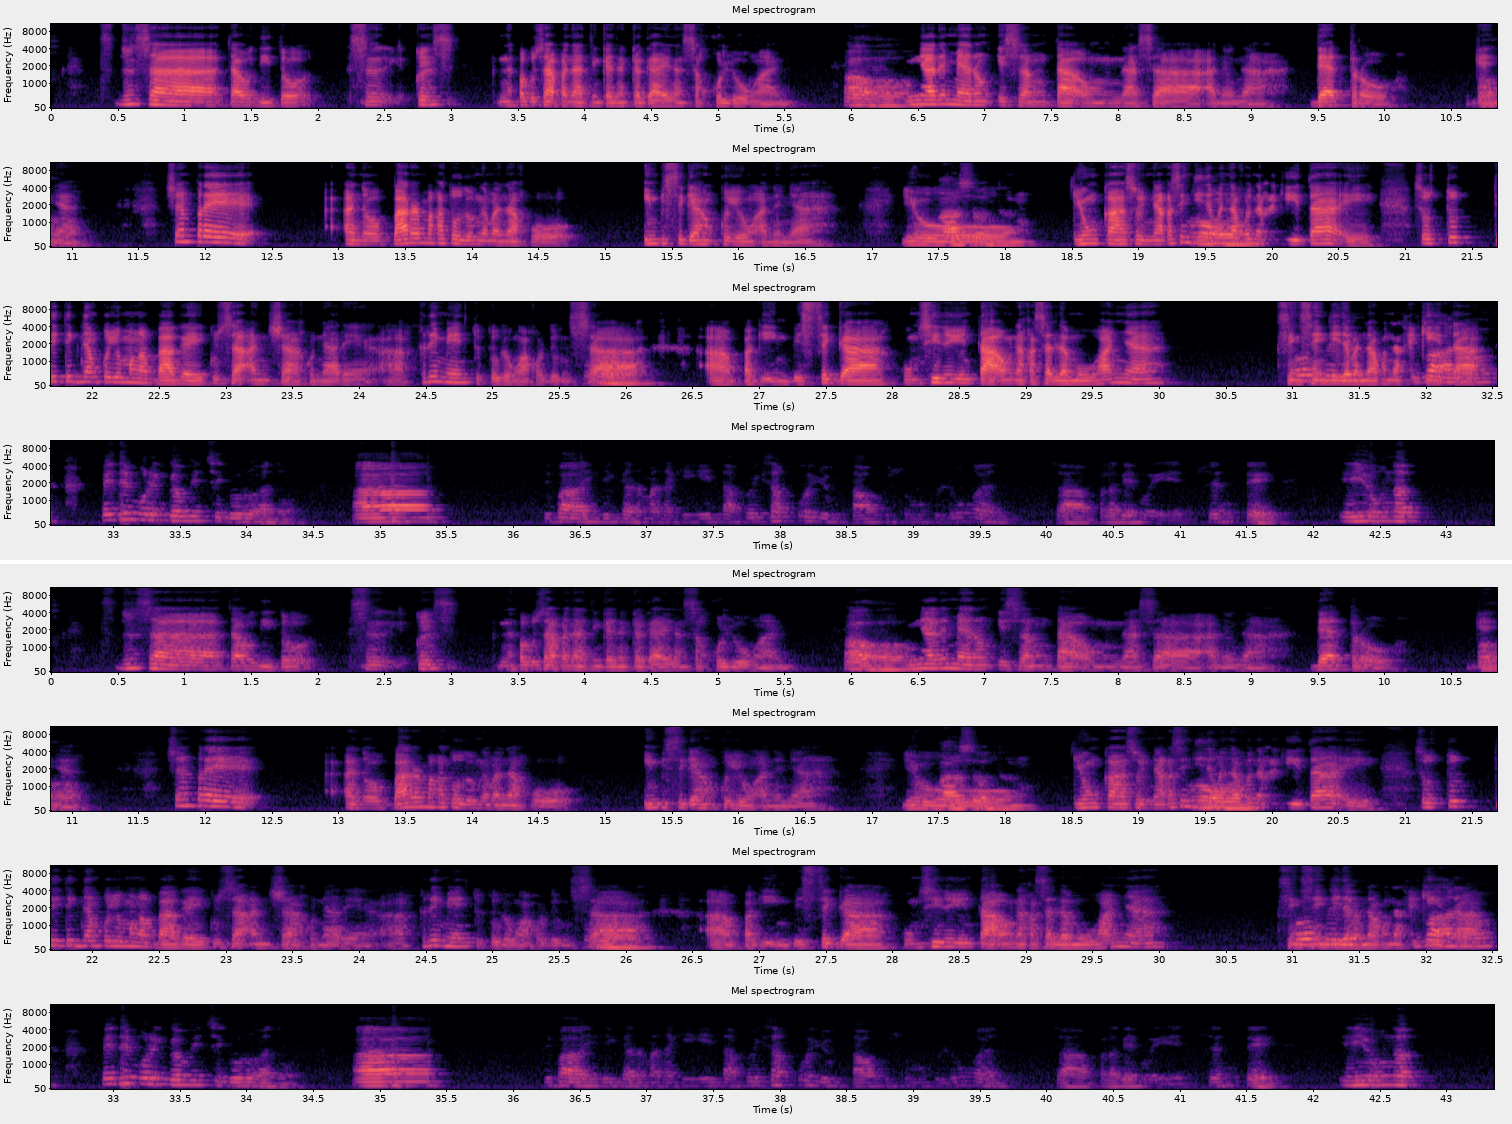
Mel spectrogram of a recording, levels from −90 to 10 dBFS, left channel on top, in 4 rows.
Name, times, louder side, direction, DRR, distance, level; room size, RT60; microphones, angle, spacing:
voice 1, 0.5-1.9 2.2-3.0 3.3-5.6 6.4-10.1 10.7-11.1 11.5-12.4 13.0-14.7 15.3-16.7 17.0-18.2 18.5-21.4 21.7-26.1 26.6-30.0 30.9-32.4, left 5 dB, 50° left, 0.3 m, -30 dB
voice 2, 5.9-6.5 10.7-11.1 17.2-18.1 19.4-19.8 25.7-26.2 31.0-31.6 32.0-32.5 32.9-34.3 34.8-35.4 36.3-37.1 37.4-37.5 37.7-39.7 40.1-41.7 42.2-42.7, left 1 dB, 25° left, 0.7 m, -32 dB
2.9 x 2.1 x 3.0 m
head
